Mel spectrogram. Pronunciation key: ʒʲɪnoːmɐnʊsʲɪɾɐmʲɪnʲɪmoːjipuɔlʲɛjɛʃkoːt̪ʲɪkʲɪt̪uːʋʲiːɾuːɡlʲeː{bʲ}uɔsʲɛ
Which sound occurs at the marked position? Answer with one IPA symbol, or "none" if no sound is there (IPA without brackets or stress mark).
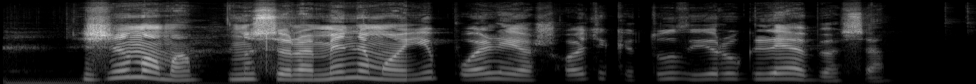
bʲ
